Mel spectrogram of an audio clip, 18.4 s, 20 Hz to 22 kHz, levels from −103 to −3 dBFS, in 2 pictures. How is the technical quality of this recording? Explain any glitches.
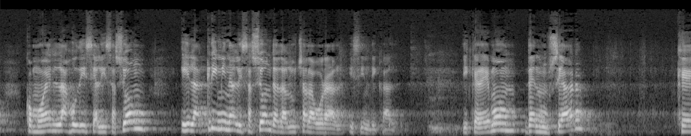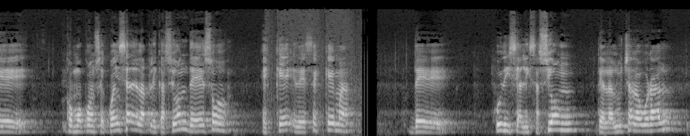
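There's one glitch, in a stretch near the end. From 12.74 to 14.24 s the audio turns grainy and gritty. That's low bit depth without dither, likely from rounding down to about 6 bits. The rounding error tracks the signal, so the grit shifts with the sound, sitting around 25 dB below it.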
